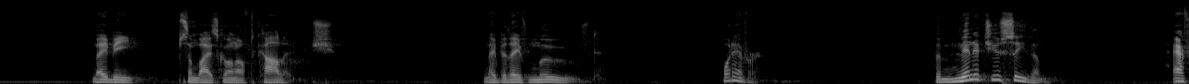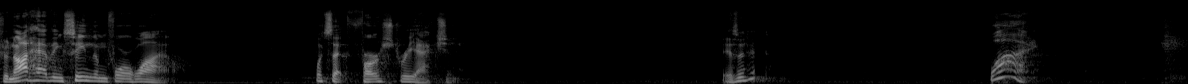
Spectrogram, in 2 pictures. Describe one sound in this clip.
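An older man preaches with animation into a microphone, in bursts with pauses, in a large echoing hall.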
